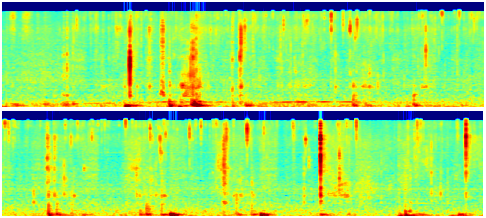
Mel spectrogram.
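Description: Thick cake batter being stirred and folded in a glass bowl: irregular wet squelching, with scattered sharp clicks from the utensil against the bowl.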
